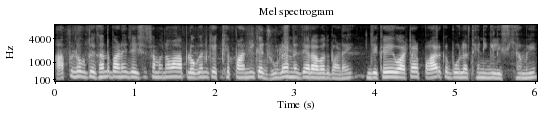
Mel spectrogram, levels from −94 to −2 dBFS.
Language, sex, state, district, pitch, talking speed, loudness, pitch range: Bhojpuri, male, Uttar Pradesh, Deoria, 205 Hz, 220 wpm, -19 LUFS, 195-220 Hz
